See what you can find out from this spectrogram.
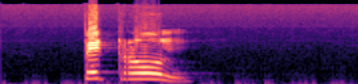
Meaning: petrol, gasoline
- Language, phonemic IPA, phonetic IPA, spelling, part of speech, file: Tamil, /pɛʈɾoːl/, [pe̞ʈɾoːl], பெட்ரோல், noun, Ta-பெட்ரோல்.ogg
